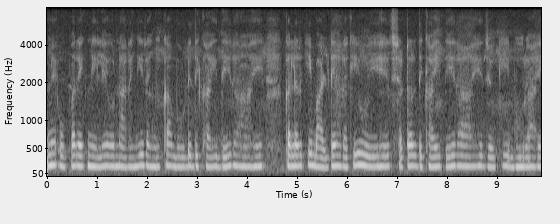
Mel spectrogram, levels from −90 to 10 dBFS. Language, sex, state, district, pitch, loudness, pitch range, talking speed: Hindi, female, Uttar Pradesh, Jyotiba Phule Nagar, 180 Hz, -16 LUFS, 175-185 Hz, 170 wpm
